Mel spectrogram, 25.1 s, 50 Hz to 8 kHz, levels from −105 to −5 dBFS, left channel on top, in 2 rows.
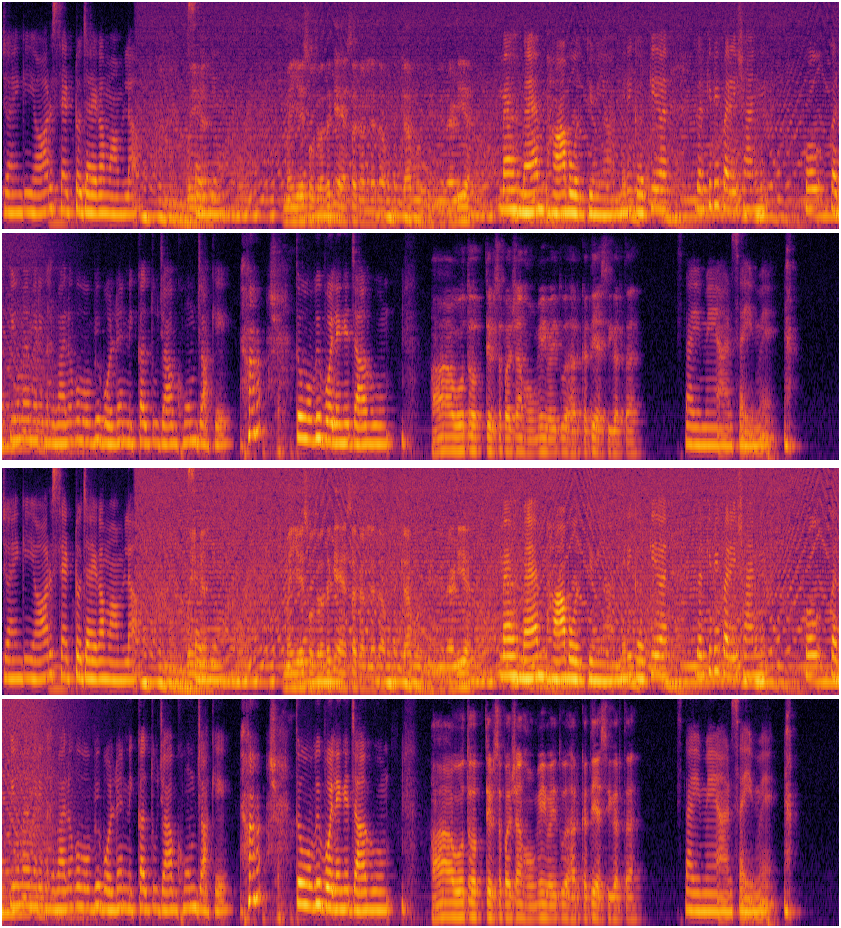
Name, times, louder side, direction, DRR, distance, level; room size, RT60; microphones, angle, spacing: voice 1, 0.0-2.6 2.9-3.4 7.4-11.5 12.0-18.4 22.8-24.4, right 1 dB, 35° right, 0.9 m, -25 dB
voice 2, 0.7-1.1 2.7-3.2 4.2-7.1 16.6-16.7 19.0-22.1, right 2 dB, 60° right, 1.5 m, -30 dB
sound 1, 2.0-13.8, right 4 dB, 80° right, 0.6 m, -32 dB
16.5 x 6.1 x 3.1 m
head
